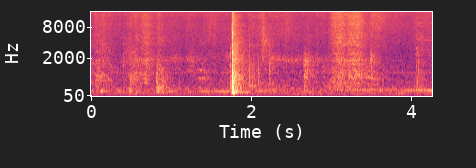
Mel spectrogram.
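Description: Quiet room with a few faint small ticks and one sharp knock a little under two seconds in.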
